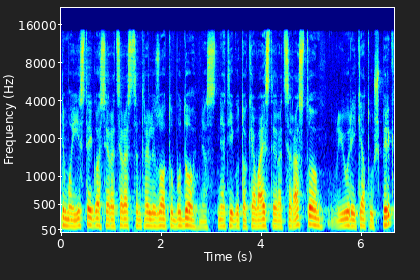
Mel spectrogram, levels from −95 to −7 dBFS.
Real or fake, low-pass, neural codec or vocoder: real; 14.4 kHz; none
